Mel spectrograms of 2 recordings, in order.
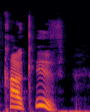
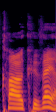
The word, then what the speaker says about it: Clara Cuvée: I think it's Clara Cuve. I had no idea her name is pronounced Clara Cuvée. I thought it was Clara Cuve. My bad. It's Clara Cuvée.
